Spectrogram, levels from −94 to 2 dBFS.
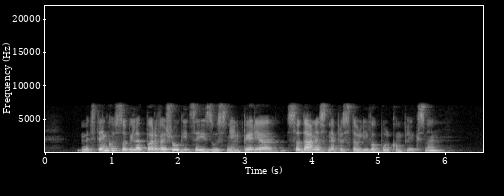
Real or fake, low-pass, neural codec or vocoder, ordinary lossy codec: real; 7.2 kHz; none; none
